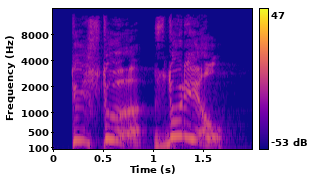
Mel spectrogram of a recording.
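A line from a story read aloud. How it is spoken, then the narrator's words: Barked. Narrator (Russian): рявкнул Василий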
